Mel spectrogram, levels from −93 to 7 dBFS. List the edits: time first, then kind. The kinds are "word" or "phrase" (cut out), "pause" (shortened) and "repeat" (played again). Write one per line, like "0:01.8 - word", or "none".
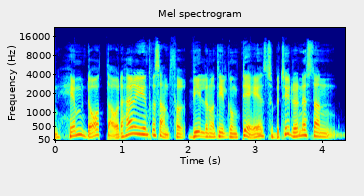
0:02.0 - word
0:02.8 - word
